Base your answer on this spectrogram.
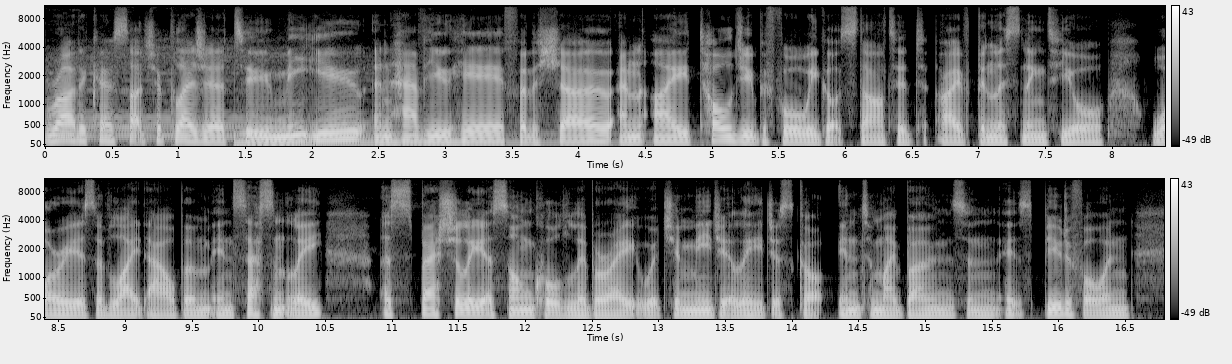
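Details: Adult male speaker; typical speech.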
